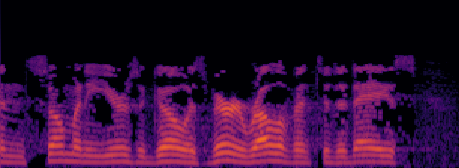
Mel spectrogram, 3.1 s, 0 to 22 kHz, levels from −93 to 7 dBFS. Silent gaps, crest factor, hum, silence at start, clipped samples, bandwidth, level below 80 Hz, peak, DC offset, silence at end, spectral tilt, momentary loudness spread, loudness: none; 18 dB; none; 0 s; under 0.1%; 5.8 kHz; -76 dBFS; -18 dBFS; under 0.1%; 0.3 s; -3.5 dB/octave; 10 LU; -35 LUFS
